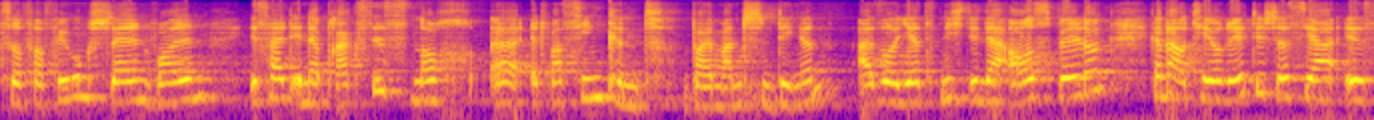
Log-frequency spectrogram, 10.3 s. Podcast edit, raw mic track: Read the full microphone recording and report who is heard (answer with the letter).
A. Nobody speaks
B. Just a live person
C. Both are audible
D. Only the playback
D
